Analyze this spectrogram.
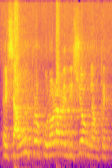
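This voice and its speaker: Male pastor, fairly high voice, fervent preaching with rhetorical questions; long hall reverb, faint music underneath. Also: fairly even intonation, moderate pace, fairly bright tone. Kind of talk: sermon. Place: church hall.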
